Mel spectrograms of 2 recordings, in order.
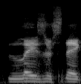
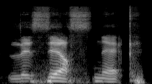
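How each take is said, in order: First: It is said in a plain English accent. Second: It is said in a French accent.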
